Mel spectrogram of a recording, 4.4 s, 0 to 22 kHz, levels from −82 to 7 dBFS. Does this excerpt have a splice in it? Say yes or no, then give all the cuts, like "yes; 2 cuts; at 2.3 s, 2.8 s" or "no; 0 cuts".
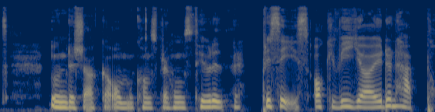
yes; 1 cut; at 2.5 s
